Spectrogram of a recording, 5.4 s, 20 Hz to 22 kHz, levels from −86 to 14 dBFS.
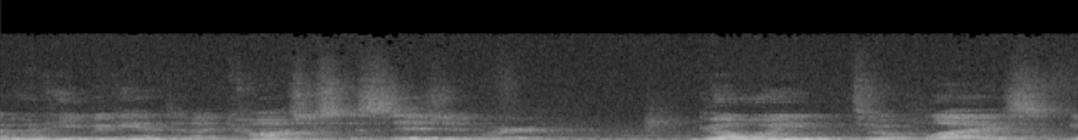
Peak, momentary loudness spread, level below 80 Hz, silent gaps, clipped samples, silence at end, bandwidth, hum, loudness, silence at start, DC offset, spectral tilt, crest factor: -8 dBFS; 14 LU; -56 dBFS; none; under 0.1%; 0 s; 17 kHz; none; -24 LUFS; 0 s; under 0.1%; -6 dB/octave; 16 dB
